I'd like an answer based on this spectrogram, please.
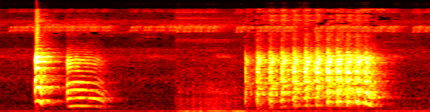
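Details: Tokay gecko giving one harsh two-syllable 'to-kay' call, then a low hum and a fast pulsing rattle lasting over a second; a thin constant high-pitched whine runs underneath.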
